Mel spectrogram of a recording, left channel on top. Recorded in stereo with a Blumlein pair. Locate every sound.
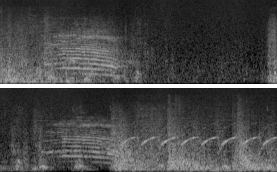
0.4 s a cat meowing: 25° left, 3 m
